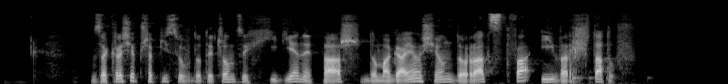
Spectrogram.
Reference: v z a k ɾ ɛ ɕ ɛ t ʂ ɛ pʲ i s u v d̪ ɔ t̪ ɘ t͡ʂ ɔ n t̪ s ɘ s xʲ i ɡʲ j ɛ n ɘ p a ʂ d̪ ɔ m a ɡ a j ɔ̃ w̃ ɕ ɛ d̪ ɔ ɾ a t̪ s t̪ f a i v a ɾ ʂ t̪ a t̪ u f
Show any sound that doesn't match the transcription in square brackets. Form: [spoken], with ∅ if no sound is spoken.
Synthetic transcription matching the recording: v z a k ɾ ɛ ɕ ɛ [p] ʂ ɛ pʲ i s u v d̪ ɔ t̪ ɘ t͡ʂ ɔ n t̪ s ɘ [x] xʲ i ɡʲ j ɛ n ɘ p a ʂ d̪ ɔ m a ɡ a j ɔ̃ w̃ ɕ ɛ d̪ ɔ ɾ a t̪ s t̪ f a i v a ɾ ʂ t̪ a t̪ u f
